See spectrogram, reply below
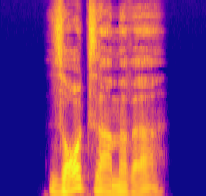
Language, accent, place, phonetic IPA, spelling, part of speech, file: German, Germany, Berlin, [ˈzɔʁkzaːməʁɐ], sorgsamerer, adjective, De-sorgsamerer.ogg
- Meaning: inflection of sorgsam: 1. strong/mixed nominative masculine singular comparative degree 2. strong genitive/dative feminine singular comparative degree 3. strong genitive plural comparative degree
